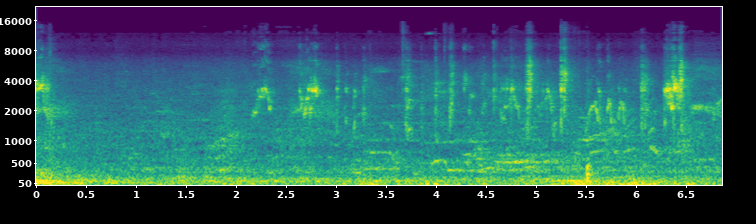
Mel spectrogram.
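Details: Budgerigars in an aviary keep up a loose, busy twitter of high, clipped chirps and squawks, thickening toward the end, over a soft low rumble.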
